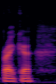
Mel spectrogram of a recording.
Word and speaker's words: barrico: He draws off the ration, which is then transferred to a small breaker, which is spelt barrico, but pronounced breaker.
